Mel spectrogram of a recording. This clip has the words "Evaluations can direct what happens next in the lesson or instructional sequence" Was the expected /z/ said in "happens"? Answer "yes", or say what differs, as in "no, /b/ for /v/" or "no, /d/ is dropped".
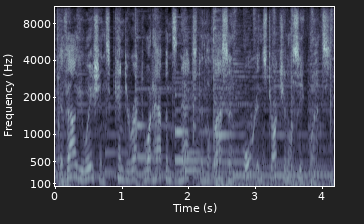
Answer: yes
